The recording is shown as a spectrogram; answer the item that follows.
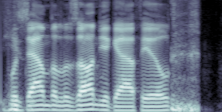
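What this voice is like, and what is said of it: John Arbuckle impression. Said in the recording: “quite a good John impression”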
